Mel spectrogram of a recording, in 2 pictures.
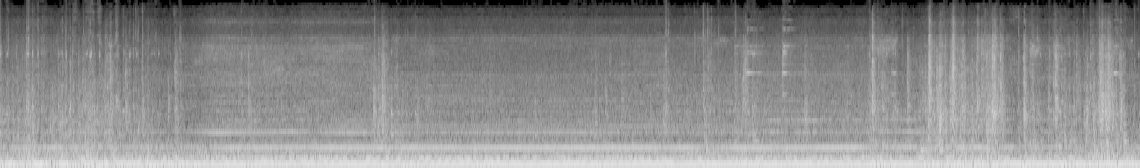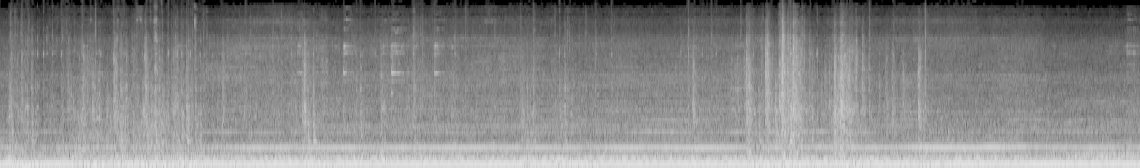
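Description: Excavator's diesel engine running steadily, a low drone with a steady whine over it, with bursts of clanks and knocks from the machine working, about halfway through and again near the end.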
